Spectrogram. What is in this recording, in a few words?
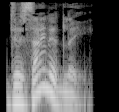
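"designedly", British English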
